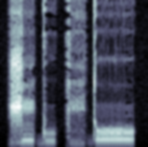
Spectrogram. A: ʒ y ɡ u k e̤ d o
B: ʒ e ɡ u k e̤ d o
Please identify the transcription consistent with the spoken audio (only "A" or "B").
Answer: B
